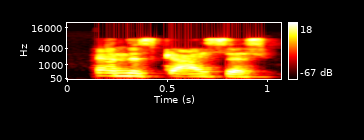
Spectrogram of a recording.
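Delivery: usual speaking voice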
